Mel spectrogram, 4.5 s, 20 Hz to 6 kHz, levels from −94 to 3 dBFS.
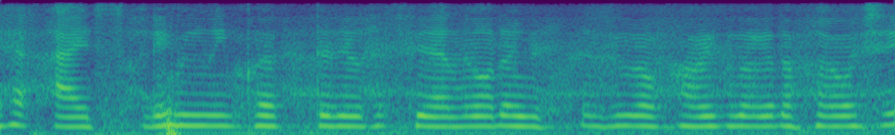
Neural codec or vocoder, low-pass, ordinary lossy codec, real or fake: codec, 16 kHz, 0.5 kbps, FunCodec, trained on LibriTTS, 25 frames a second; 5.4 kHz; none; fake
